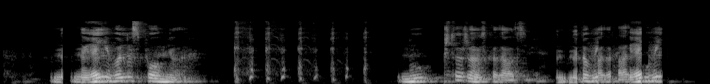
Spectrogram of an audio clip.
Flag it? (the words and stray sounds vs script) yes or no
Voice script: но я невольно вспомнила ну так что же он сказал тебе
yes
